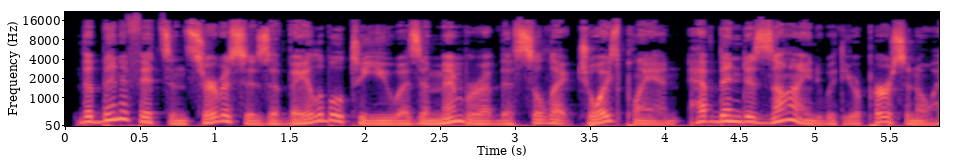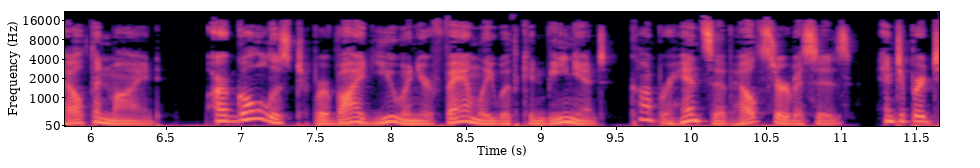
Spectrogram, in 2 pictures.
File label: english american e learning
